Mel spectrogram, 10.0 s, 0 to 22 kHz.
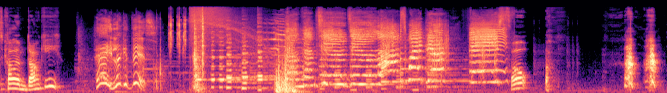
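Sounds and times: man laughing: 9.3s - 10.0s.

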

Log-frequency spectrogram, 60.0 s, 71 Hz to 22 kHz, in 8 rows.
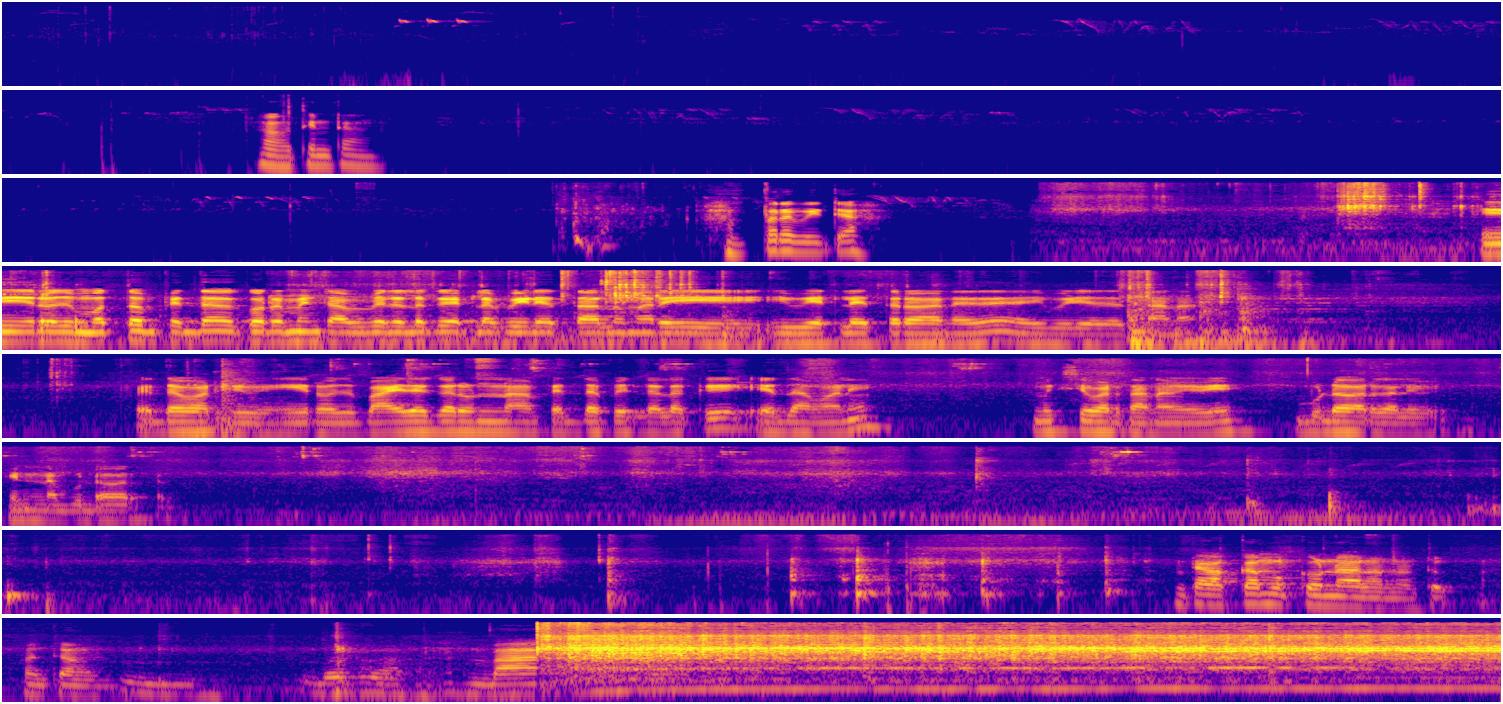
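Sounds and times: dried fish scraping in metal jar: 20.2s - 23.0s.

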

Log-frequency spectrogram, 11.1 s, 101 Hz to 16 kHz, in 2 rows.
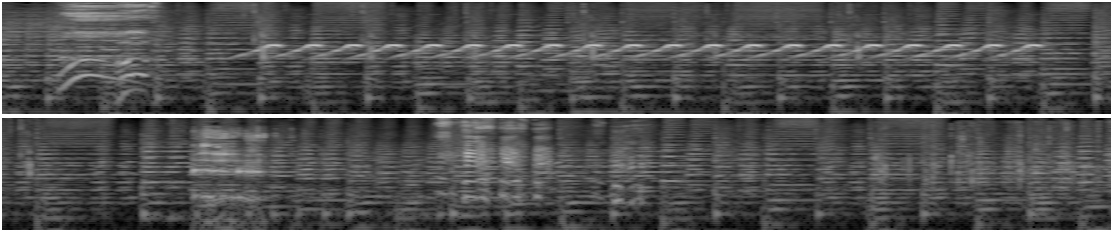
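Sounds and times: cartoon background music: 0.0s - 11.0s
cartoon burp: 6.5s - 7.7s.

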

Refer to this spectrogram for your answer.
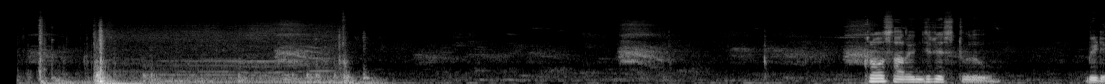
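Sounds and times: sharp thumps in car: 0.2s - 3.9s
power window motor whirring: 0.8s - 3.8s
crows cawing: 2.7s - 3.4s, 4.1s - 4.6s, 6.2s - 8.8s.

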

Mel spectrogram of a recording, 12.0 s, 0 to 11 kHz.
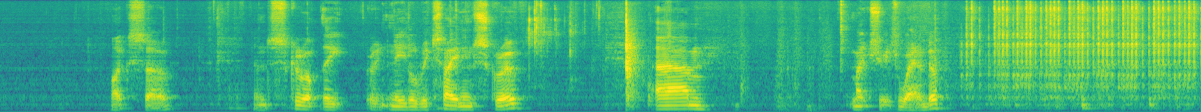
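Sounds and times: gramophone crank ratchet clicking: 9.6s - 12.0s.

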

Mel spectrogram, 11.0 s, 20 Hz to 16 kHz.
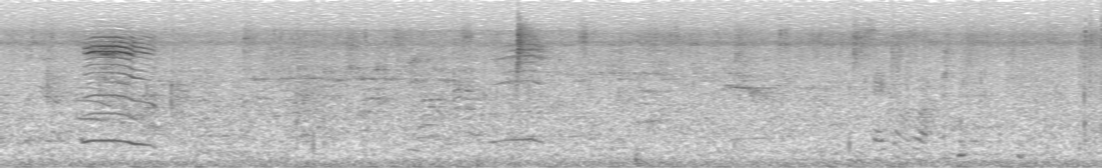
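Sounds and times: infant monkey cooing: 0.8s - 1.6s.

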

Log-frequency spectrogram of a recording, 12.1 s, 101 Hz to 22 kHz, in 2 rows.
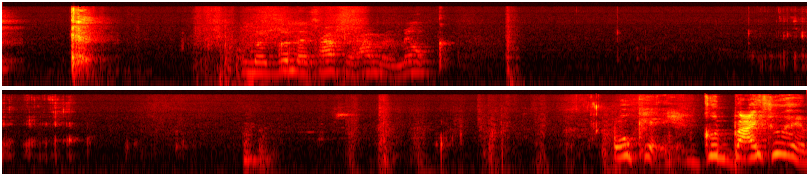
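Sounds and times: boy coughing: 0.0s - 0.9s
boy speaking: 1.8s - 3.4s, 10.5s - 12.0s.

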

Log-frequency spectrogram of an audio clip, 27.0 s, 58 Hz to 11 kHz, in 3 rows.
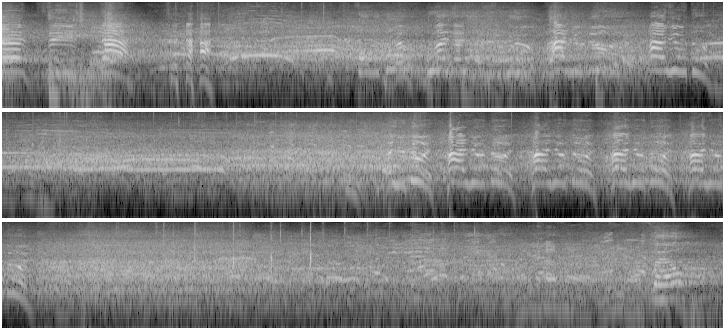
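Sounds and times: crowd shouting rhythmic chants: 0.0s - 2.6s, 4.4s - 8.5s
arena crowd cheering: 0.0s - 27.0s.

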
